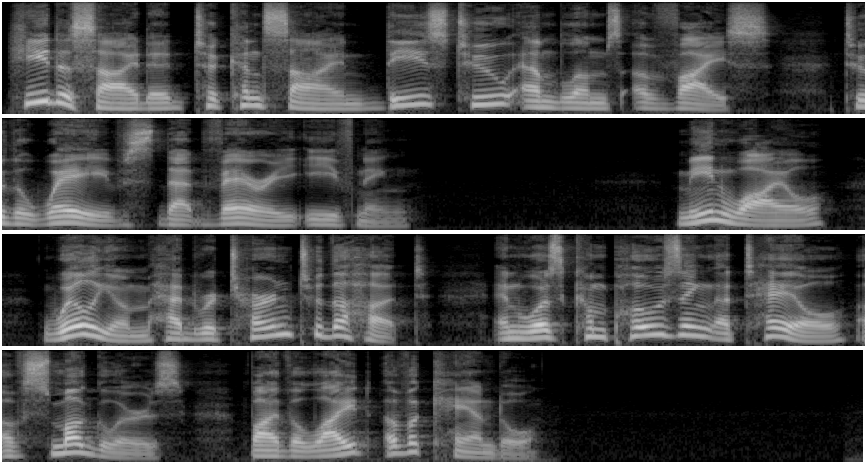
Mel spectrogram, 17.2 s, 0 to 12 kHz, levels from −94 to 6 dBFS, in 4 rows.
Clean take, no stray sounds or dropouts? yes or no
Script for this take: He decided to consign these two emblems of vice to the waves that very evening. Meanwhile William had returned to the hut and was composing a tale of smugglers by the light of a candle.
yes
